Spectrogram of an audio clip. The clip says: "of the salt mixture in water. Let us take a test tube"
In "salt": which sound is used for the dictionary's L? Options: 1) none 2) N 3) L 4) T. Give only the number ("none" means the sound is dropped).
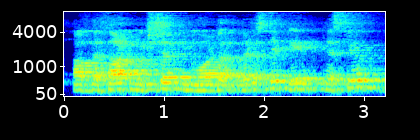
1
